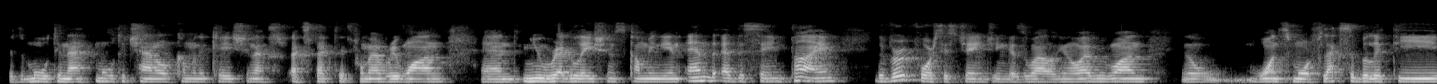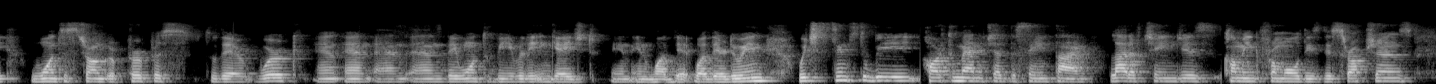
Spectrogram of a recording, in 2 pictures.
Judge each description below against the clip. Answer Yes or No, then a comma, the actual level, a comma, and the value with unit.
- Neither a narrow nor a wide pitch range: No, narrow, 1.8 semitones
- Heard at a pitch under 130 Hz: No, low, 135 Hz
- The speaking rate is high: No, average, 160 wpm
